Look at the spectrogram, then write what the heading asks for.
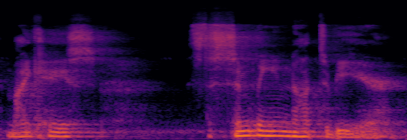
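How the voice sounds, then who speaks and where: A man's voice: mid-range voice, slow pace, warm tone. A man playing a devoted, nervous servant of a vampire mistress in an audio roleplay, stammering and pleading. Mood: anxious, uneasy. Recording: echoey, reverberant room with faint noise.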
